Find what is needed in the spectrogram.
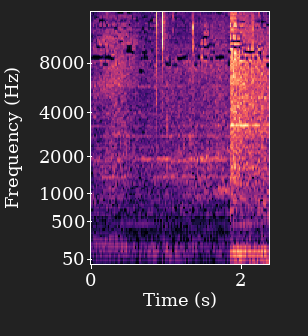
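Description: Car engine running low under a soft held music tone, with a sudden louder low engine rumble starting near the end.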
